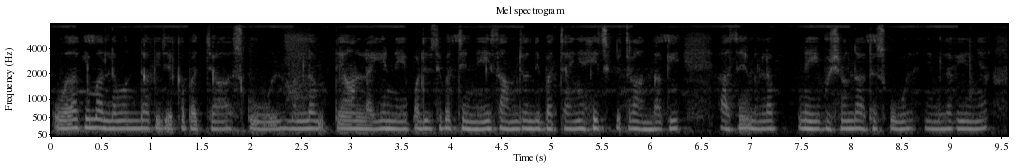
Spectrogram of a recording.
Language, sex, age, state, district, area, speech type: Dogri, female, 18-30, Jammu and Kashmir, Reasi, rural, spontaneous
